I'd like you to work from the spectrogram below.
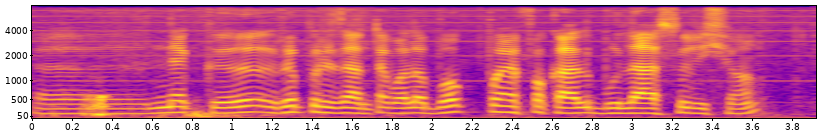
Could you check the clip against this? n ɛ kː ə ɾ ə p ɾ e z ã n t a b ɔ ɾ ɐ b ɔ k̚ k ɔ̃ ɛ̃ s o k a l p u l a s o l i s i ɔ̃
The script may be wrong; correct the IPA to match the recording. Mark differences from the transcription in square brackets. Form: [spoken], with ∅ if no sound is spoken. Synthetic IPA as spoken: n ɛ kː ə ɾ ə p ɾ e z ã n t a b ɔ [l] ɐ b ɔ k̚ [p] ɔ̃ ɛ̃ [f] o k a l [b] u l a s o l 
